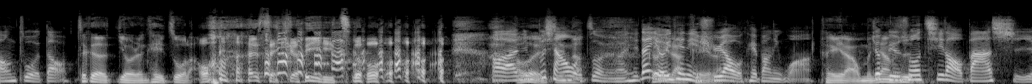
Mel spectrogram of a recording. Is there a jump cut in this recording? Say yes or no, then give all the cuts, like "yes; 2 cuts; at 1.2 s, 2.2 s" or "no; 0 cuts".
no; 0 cuts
